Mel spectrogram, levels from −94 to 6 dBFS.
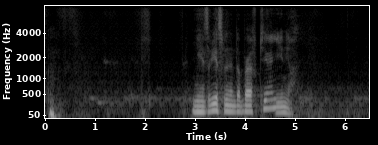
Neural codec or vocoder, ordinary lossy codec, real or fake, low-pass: codec, 16 kHz, 0.5 kbps, FunCodec, trained on Chinese and English, 25 frames a second; none; fake; none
